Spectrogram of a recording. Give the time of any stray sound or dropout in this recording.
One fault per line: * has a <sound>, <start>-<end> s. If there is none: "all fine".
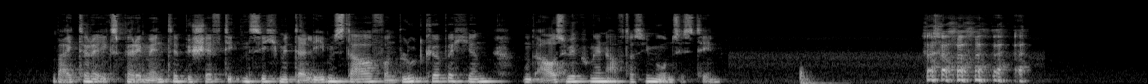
* has a thud, 8.0-8.5 s
* has a laugh, 9.2-10.3 s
